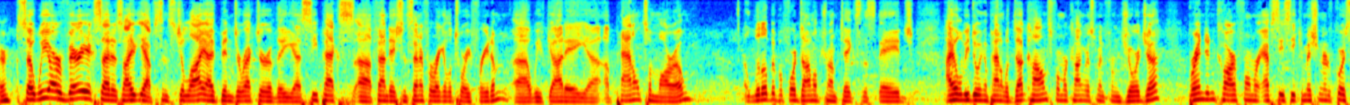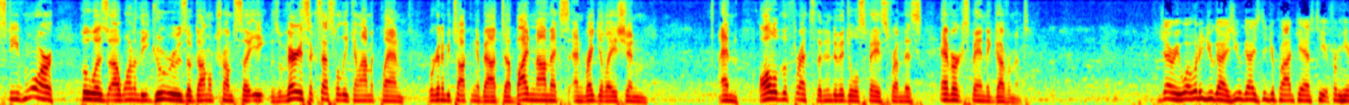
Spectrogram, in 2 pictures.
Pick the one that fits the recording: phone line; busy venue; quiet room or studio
busy venue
